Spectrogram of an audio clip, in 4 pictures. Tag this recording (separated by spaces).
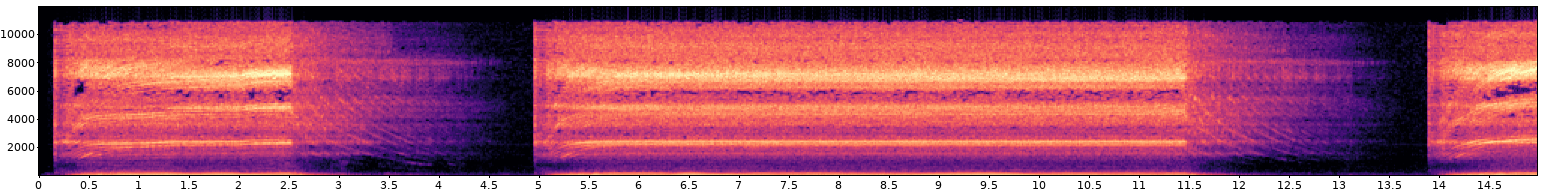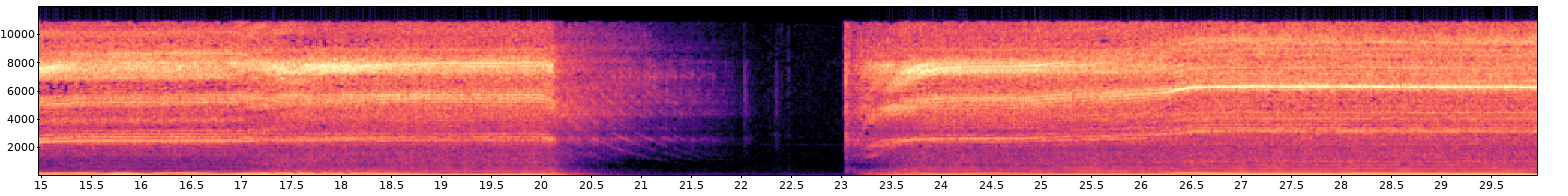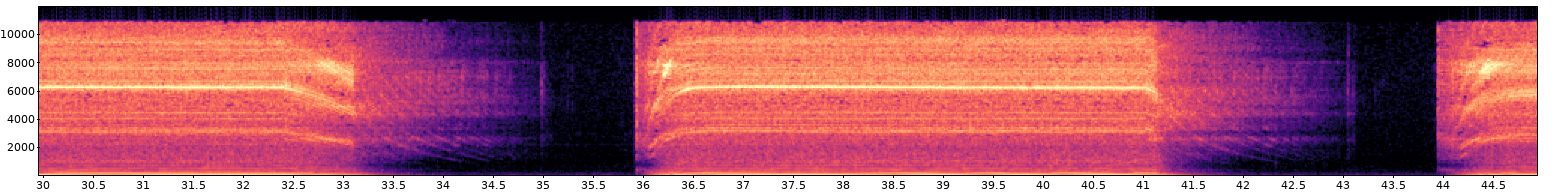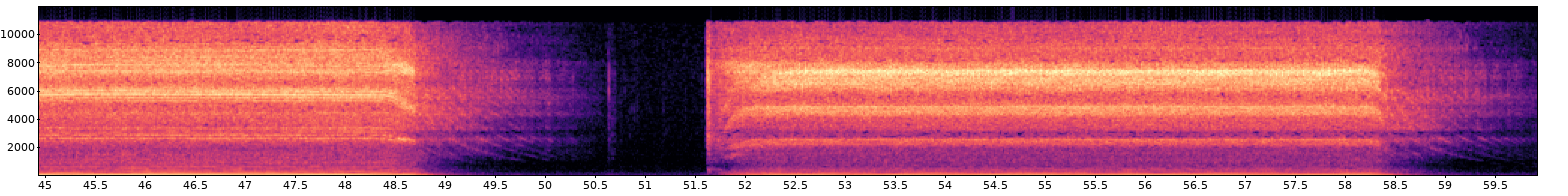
mechanism motor robot flight copter flying mechanical stereo remote-controlled movement cyborg mechanic helicopter heli quadcopter engine hydraulic play constant plaything vehicle drone robotic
